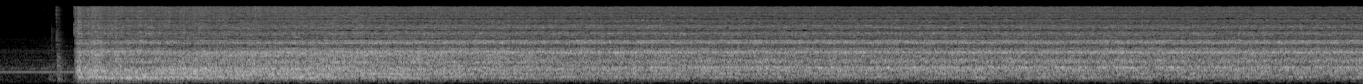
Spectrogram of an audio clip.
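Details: Machine grinding the back of a 25-inch F3 telescope mirror blank, thinned from 2 in to about 1.6–1.75 in with silicon carbide abrasive and water: a steady, even gritty hiss and hum that holds constant, normal run.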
